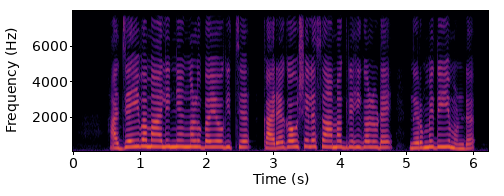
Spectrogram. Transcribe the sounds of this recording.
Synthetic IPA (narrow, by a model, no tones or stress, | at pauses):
ɐd͡ʑɐjʋɐmaːlinjɐŋːɐɭubɐjo̞ːɡit͡ɕːɨ | kɐɾɐɣɐwʂɐlɐsaːmɐɡɾɐɦiɣɐɭuɽe̞ | nirmid̪ijumuɳɖɨ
